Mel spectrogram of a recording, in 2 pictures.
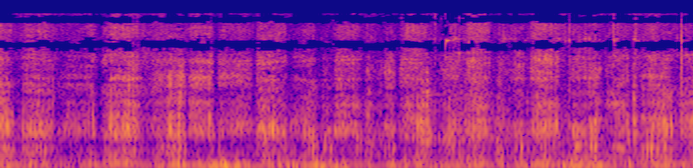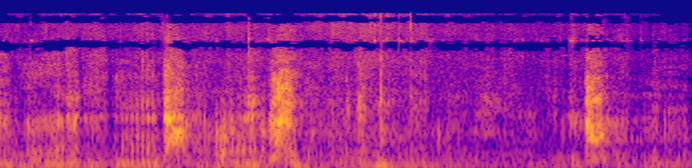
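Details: Boston Terrier at play with his big blue ball, making three loud, short barks in the second half amid steady scuffling, snuffling and rubbing noises.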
